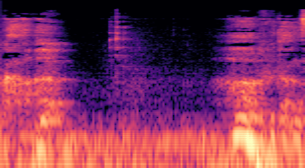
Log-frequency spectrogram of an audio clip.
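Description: Near silence: a faint voice speaking briefly at the start and again near the end.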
